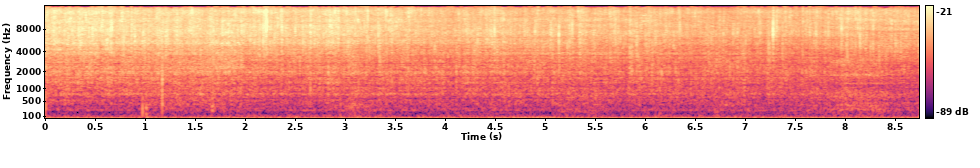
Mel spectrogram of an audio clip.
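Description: Cheese frying without oil in a titanium-and-ceramic nonstick frying pan: a faint, steady sizzle, with a short knock near the end.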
